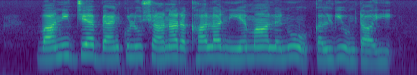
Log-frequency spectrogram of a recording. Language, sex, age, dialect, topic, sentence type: Telugu, female, 25-30, Southern, banking, statement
